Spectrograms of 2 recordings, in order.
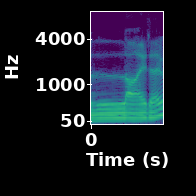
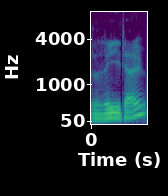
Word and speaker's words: Lido: We went to something called the Lido, which I've learned is now pronounced Leido, which is this very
